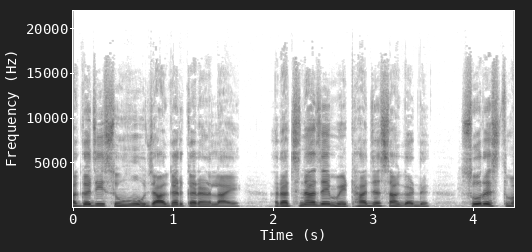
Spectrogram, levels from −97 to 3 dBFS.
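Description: No faults can be heard anywhere in this speech recording.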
